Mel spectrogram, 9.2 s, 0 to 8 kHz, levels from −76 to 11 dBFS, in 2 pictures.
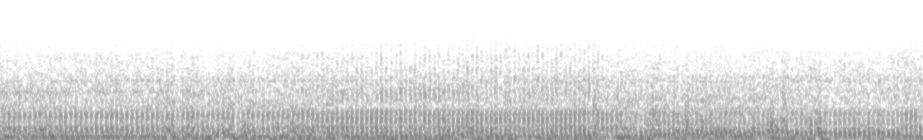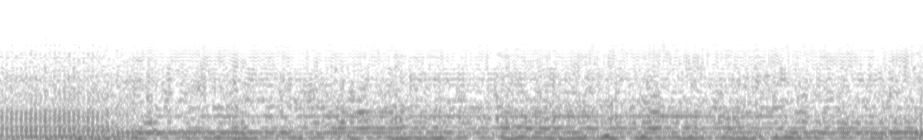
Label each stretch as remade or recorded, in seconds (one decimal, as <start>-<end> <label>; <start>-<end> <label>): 0.0-5.3 recorded; 5.3-9.2 remade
